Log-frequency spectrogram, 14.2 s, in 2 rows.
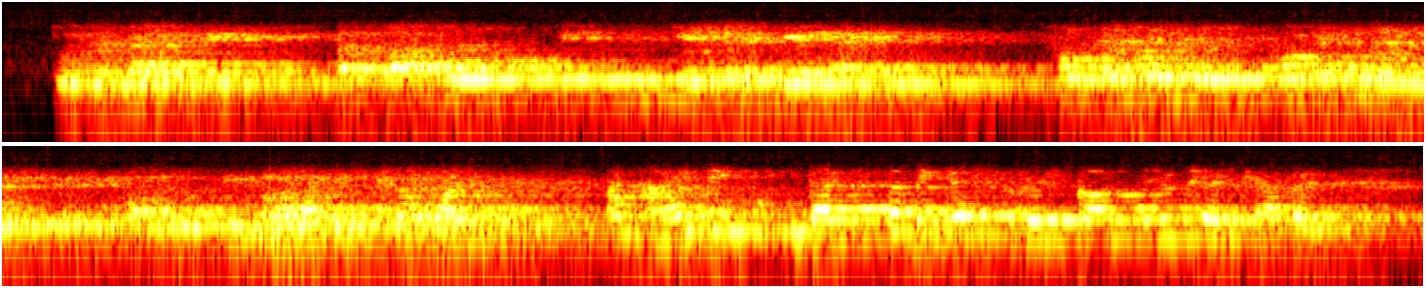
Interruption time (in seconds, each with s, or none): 8.2 s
